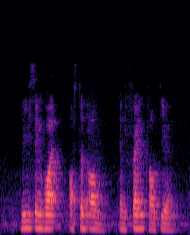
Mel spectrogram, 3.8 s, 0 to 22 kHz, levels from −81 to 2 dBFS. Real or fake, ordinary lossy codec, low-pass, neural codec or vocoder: real; none; 7.2 kHz; none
